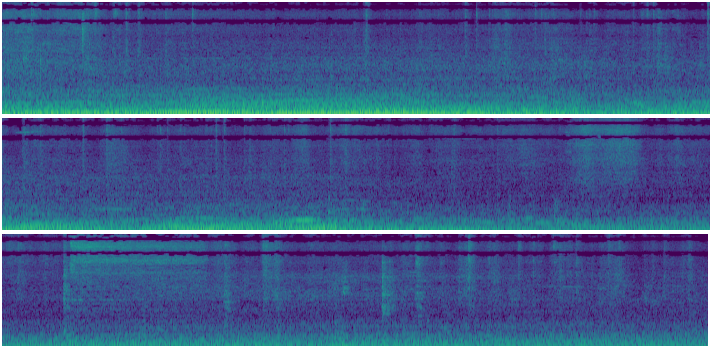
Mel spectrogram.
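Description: A car engine hums low while driving, louder at first and then quieter as the car slows.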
